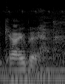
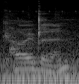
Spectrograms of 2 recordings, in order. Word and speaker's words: Cockburn: Boy, that's like saying that Cockburn is supposed to be Coburn.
